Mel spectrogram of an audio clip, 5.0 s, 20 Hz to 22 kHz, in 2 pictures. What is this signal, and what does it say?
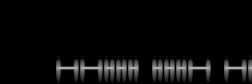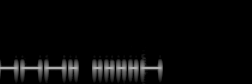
Morse code, heard as a keyed tone, about 20 wpm, 700 Hz. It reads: 7V94
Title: Four Letter-Number Combinations - 20wpm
